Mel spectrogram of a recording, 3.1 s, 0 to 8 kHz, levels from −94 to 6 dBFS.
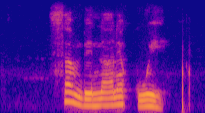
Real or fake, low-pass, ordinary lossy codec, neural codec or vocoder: real; 7.2 kHz; Opus, 24 kbps; none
